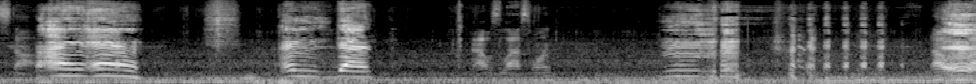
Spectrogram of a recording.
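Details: Person with cerebral palsy in a truck with hiccups, called hiccups but sounding like deep burps: short voiced gasping catches between bursts of laughter, with road noise in the background.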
